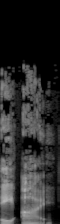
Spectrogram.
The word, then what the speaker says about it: AEye: Then there was the guy with his $2,000 Sony camera snapping photos of a self-driving car using technology from a company called AI. I'm sorry. Yeah, AI, but it's not spelled AI. It's spelled A-E-Y-E, like I.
